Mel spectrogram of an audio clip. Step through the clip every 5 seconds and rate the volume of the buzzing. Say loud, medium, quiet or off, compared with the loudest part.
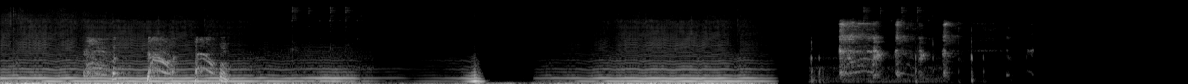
loud, loud, off.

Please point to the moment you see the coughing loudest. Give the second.
2 s.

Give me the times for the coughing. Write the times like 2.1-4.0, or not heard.
0.8-2.4, 8.1-10.3.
